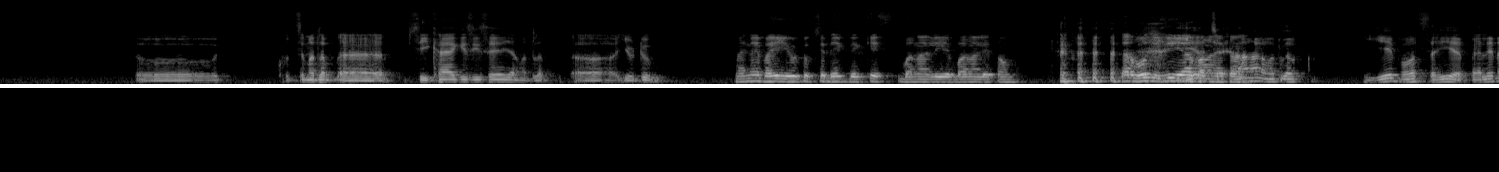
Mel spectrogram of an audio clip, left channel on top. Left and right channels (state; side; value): silent; right; digital silence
